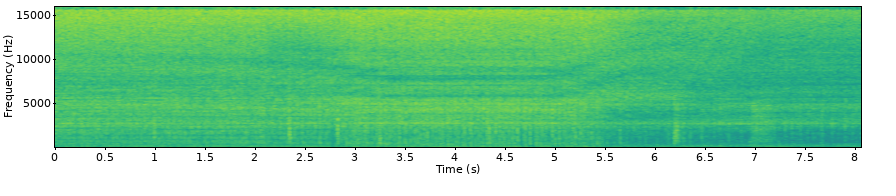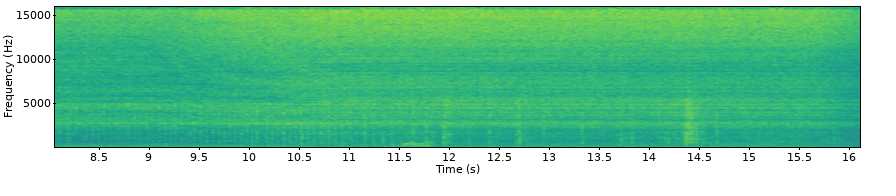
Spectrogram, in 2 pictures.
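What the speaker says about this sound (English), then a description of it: "open the vent so the steam can be out" Steam hisses loudly and steadily from the vent of a pressure cooker, dipping slightly midway before surging again, with faint mechanical clicks underneath.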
